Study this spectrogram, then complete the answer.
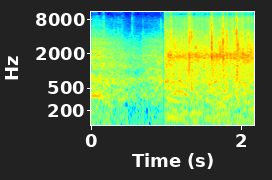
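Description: Crowd at a live wrestling event applauding and cheering, a dense broadband roar that swells suddenly partway through and stays loud and steady to the end.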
